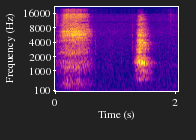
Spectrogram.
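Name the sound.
sneeze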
